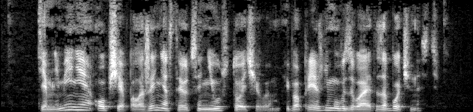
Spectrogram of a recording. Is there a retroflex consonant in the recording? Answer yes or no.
yes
